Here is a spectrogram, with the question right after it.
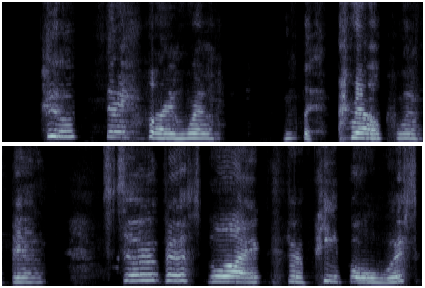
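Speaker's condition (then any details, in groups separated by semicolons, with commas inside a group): Cerebral palsy; born premature at about 3 pounds, brain freeze at 3 days old, wheelchair user, physical therapy; could not speak early, no babbling, went straight to 4-year-old vocabulary, speech therapy in public school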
